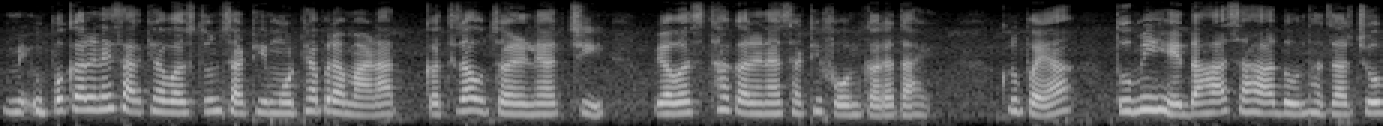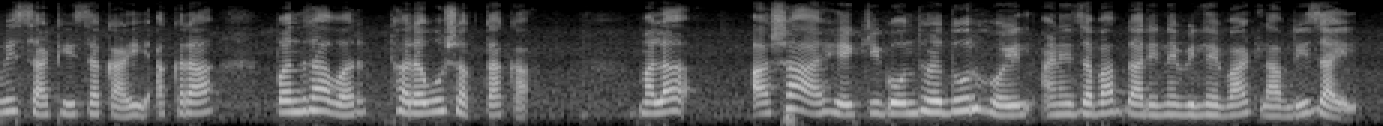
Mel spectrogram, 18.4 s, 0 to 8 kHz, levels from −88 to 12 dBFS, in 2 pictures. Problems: none marked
